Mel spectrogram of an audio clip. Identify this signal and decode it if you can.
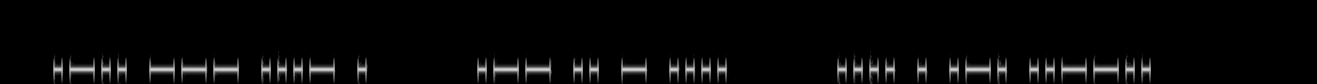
Morse code, heard as a keyed tone, about 15 wpm, 700 Hz. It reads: LOVE WITH HER?
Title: 2x Word-Spacing - Sentences from Top 400 Words - 15wpm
